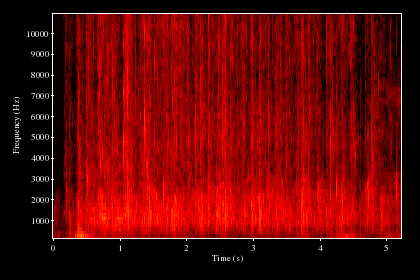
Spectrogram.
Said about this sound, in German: Es Ist immer besser mit Applaus wie ohne. Äh, die meisten klatschen ja nur am Anfang, dann nicht mehr.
